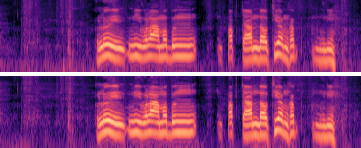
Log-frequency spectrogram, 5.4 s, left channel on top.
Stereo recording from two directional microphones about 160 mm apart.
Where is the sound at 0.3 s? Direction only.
75° right (ahead or behind).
